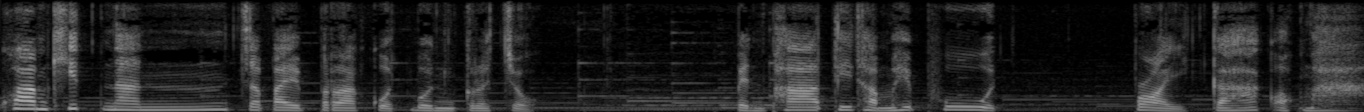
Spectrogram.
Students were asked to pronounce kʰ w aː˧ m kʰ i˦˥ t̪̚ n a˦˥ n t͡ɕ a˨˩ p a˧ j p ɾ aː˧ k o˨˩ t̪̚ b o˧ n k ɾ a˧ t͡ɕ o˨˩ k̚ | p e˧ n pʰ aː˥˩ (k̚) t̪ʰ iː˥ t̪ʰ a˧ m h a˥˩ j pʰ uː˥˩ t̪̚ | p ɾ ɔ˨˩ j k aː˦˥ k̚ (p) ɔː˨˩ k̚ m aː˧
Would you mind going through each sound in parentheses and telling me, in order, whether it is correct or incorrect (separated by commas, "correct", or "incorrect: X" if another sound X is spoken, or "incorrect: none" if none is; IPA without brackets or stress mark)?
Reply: incorrect: p̚, incorrect: ʔ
